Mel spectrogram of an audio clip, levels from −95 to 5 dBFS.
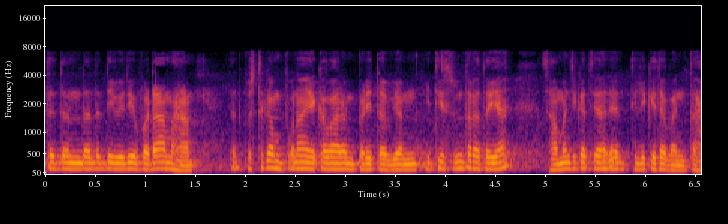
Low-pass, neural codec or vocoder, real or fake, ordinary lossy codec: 7.2 kHz; codec, 16 kHz in and 24 kHz out, 1 kbps, XY-Tokenizer; fake; AAC, 48 kbps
